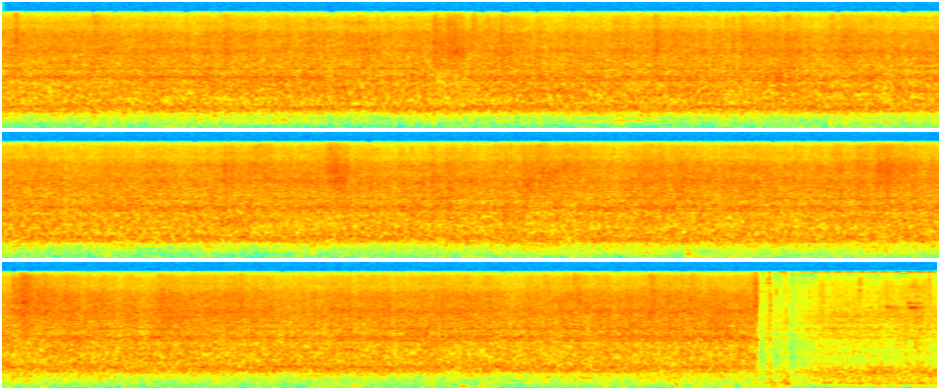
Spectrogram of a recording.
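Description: A passenger train running along the track, heard from on board: a steady rumble and rattle of the rail car in motion. The sound changes abruptly near the end.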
